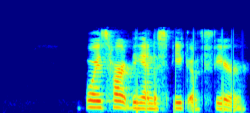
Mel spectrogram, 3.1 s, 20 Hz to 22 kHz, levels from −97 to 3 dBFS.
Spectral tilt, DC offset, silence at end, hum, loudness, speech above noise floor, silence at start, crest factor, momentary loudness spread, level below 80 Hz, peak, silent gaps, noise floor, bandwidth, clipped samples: -3 dB/octave; under 0.1%; 0.05 s; none; -21 LUFS; 66 dB; 1.1 s; 20 dB; 7 LU; -58 dBFS; -2 dBFS; none; -88 dBFS; 7.8 kHz; under 0.1%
